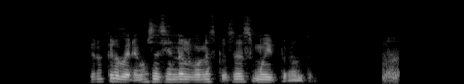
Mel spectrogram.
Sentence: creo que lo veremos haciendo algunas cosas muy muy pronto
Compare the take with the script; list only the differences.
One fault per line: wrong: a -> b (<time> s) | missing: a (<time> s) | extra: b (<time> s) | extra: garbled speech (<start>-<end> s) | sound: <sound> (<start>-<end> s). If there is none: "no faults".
missing: muy (2.7 s)
sound: laugh (3.8-4.0 s)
